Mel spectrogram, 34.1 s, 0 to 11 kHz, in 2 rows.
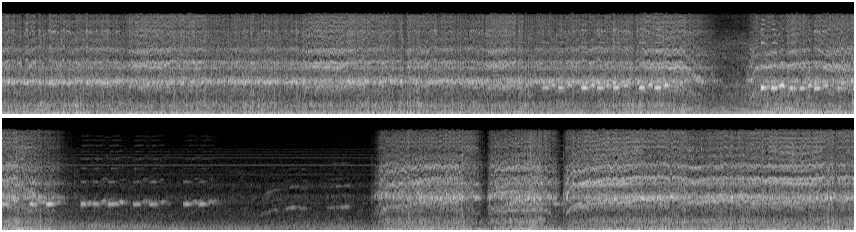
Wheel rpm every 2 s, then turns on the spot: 230, 220, 230, 230, 230, 230, 200, 90, 160, 0, 0, 0, 110, 140, 160, 230, 220.
none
